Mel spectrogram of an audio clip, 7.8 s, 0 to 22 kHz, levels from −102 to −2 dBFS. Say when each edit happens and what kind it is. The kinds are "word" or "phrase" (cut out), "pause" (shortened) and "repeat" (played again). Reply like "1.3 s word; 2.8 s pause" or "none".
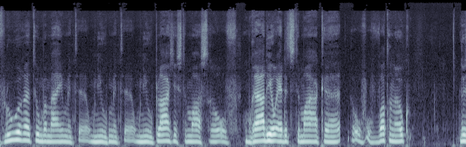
1.8 s repeat; 4.0 s pause; 5.7 s pause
